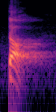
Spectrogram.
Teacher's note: ट बोलते समय हमारी जिह्वा जहां पर जाती है, ट, वो स्थान कहलाता है मूर्धा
